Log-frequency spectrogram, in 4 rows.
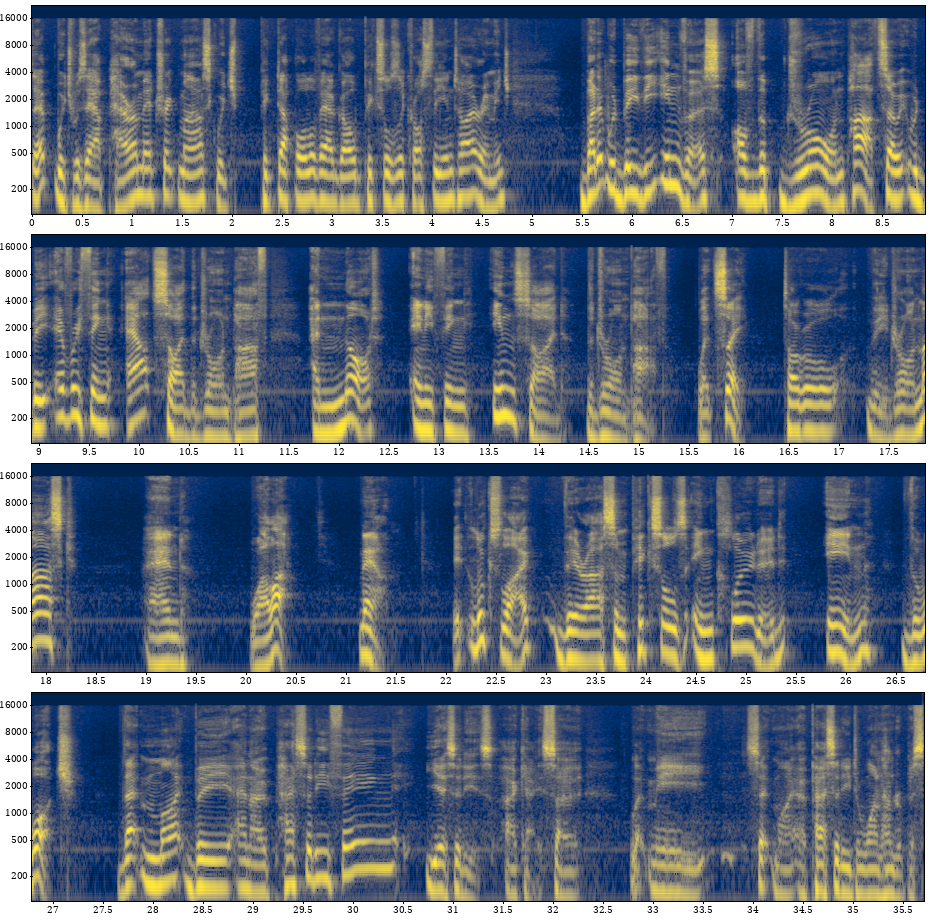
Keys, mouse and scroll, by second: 17.6 click, 29.4 ctrl+scroll up 2, 30.2-30.6 ctrl+scroll down 2, 30.9 ctrl+scroll down 2, 31.3-32.0 ctrl+scroll up 4, 32.6-34.1 ctrl+scroll up 8.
